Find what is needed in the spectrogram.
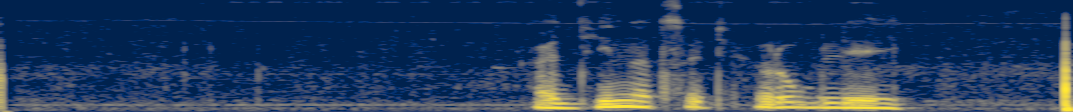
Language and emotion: Russian, neutral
